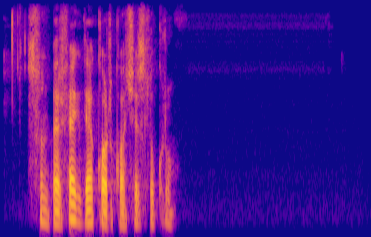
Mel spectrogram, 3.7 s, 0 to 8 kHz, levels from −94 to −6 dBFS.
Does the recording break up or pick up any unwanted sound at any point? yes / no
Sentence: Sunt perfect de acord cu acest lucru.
no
